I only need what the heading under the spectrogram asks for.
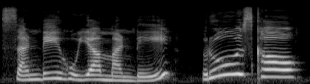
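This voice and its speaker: A woman's voice: on the high side, huge pitch swings, very slow, full character voice. A woman with an Indian accent voicing a stubborn, chirpy young vegetarian daughter-in-law in a cartoon story, theatrical and mixing in English. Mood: playfully firm. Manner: theatrical, mixes English into speech.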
